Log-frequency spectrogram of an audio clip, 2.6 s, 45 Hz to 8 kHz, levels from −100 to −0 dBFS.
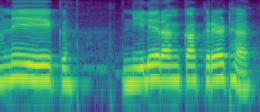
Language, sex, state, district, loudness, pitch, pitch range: Hindi, male, Jharkhand, Garhwa, -14 LUFS, 195 Hz, 175-200 Hz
